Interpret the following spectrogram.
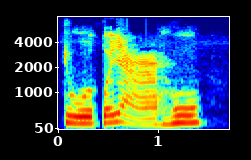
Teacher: تلاقى التاء المرققة مع الطاء المفخمة توطي نفس المخرج لكن سبحان الله الأول مرقق والثاني مفخم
